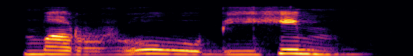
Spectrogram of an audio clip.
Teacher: میم ساکنہ کا اظہار ہے، اس کو زیادہ کھینچنا نہیں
